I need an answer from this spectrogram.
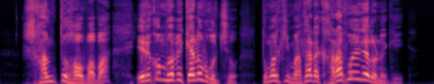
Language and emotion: Bengali, angry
